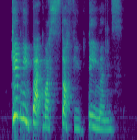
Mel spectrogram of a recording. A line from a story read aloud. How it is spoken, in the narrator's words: she shouted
